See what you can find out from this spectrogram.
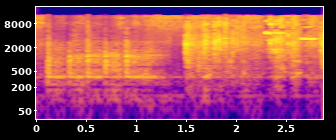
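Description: A quick series of about five or six hollow wooden knocks on a door in the Schwabenland, Baden-Württemberg, in a steady rhythm, followed by a burst of rustling, scraping noise as the knocking stops.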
